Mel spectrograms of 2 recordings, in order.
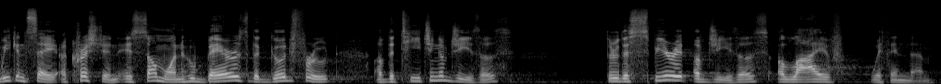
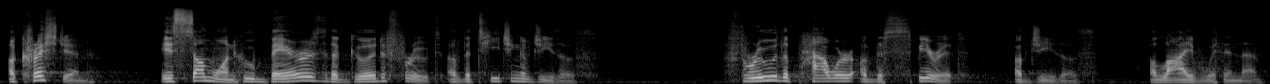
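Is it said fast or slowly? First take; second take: fast; slowly. First: It is said fast. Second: It is said slowly.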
